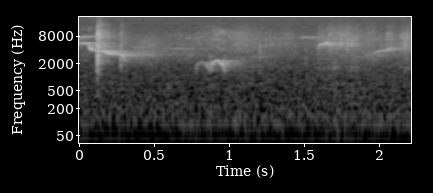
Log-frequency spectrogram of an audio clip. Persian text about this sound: در این جنگل همه چیز زیباست حتی در میان این همه صدای پرنده متفاوت صدای یک زنبور یا مگس هم زیبایی خودش رو داره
